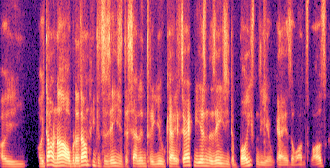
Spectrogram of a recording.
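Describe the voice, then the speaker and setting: A man's voice: mid-range voice, fast talker, a little mellow, dry recording. An Irish man chatting casually as a livestream host, hesitant and opinionated, trailing off and jumping between thoughts. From Ireland. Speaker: livestream host chatting with viewers about vintage radios. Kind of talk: casual, rambling live chat.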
